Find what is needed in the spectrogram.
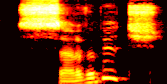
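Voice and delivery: slow, very soft swearing to yourself; hushed, rising grumble; muttered curse. Real, not acted. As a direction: curse under your breath, drawn out. Cursing while hunting for a brush.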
